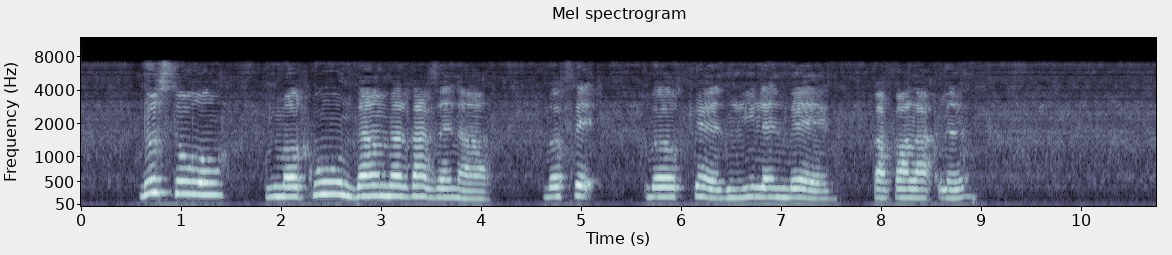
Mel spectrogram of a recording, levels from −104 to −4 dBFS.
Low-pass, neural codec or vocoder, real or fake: 7.2 kHz; codec, 16 kHz, 4.8 kbps, FACodec; fake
